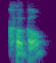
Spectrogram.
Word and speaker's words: kugel: and it's pronounced Kugel.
